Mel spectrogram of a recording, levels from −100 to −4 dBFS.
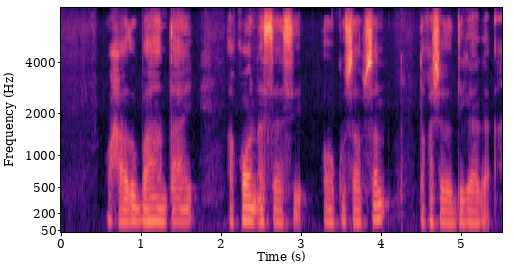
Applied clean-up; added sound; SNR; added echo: none; none; none; none.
